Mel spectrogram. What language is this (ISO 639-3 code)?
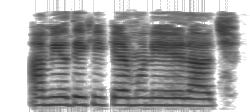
ben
